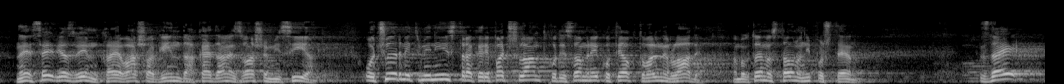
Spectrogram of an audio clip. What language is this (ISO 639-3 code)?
slv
